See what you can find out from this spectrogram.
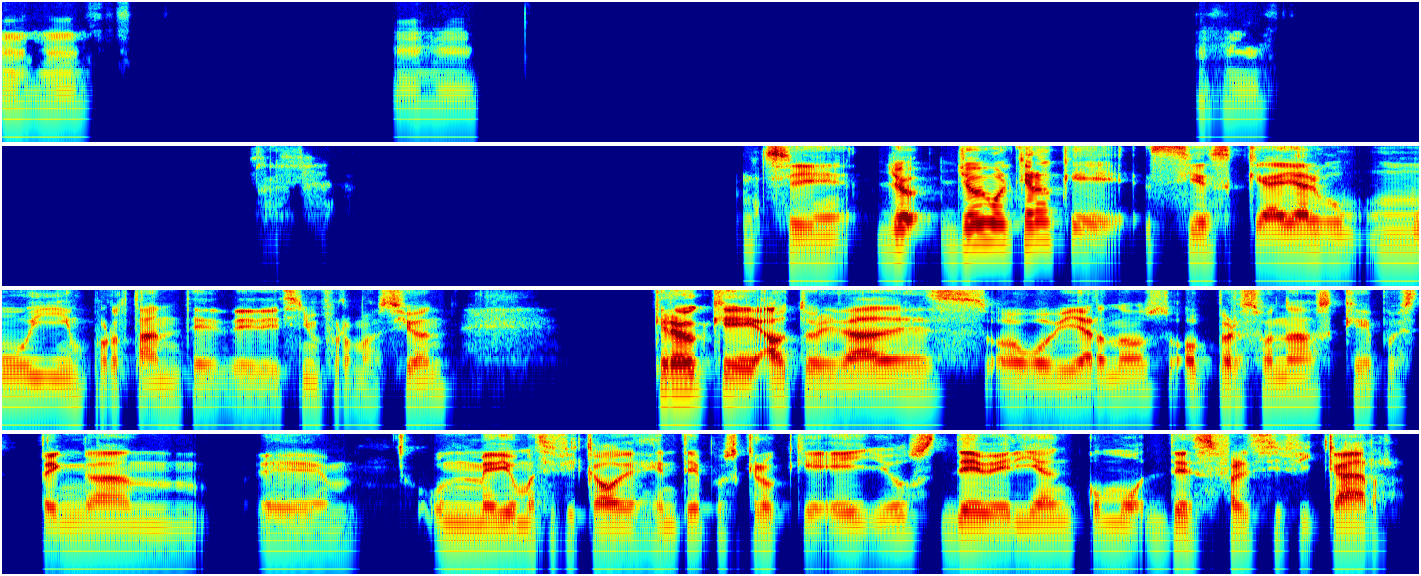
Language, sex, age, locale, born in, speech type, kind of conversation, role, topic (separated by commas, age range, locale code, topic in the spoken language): Spanish, male, 20-24, es-PE, Peru, conversation, unstructured, none, ¿Cómo crees que la desinformación afecta a nuestra sociedad?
